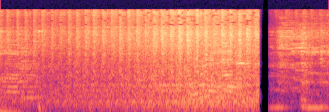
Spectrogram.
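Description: Dance-remix build-up: the kick drum drops out, and a rising noise sweep with a rapid drum roll grows steadily louder, then cuts off suddenly near the end.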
